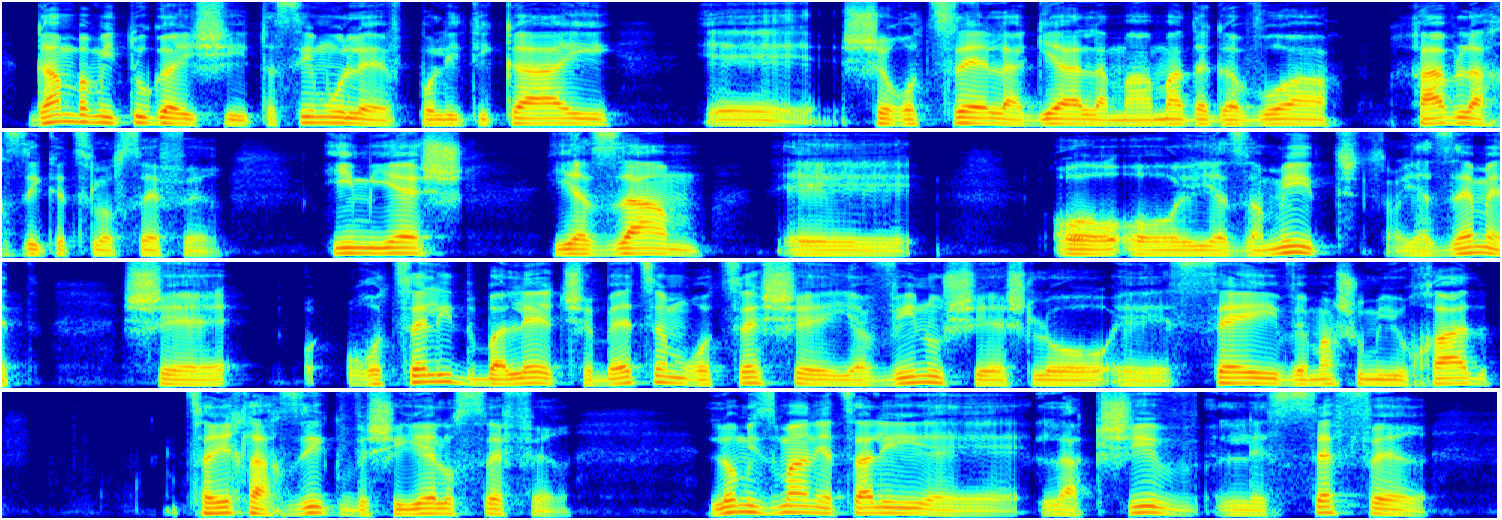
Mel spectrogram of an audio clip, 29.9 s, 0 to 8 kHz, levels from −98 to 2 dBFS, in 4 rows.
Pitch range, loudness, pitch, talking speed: 100-125 Hz, -25 LUFS, 110 Hz, 95 wpm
